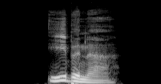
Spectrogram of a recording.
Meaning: 1. comparative degree of eben 2. inflection of eben: strong/mixed nominative masculine singular 3. inflection of eben: strong genitive/dative feminine singular
- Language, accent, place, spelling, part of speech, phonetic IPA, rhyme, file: German, Germany, Berlin, ebener, adjective, [ˈeːbənɐ], -eːbənɐ, De-ebener.ogg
